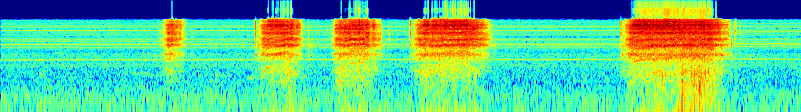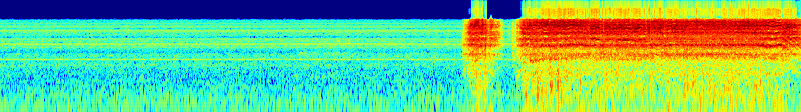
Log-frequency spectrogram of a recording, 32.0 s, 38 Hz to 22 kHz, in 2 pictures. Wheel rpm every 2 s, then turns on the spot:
0, 10, 30, 50, 80, 0, 110, 60, 0, 0, 0, 0, 10, 120, 220, 210.
none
